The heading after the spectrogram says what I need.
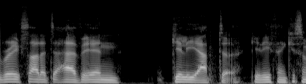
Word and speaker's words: Gilli: many names incorrectly you get my first name wrong actually Gilly Jilly Jill Jillian is is Gilly full name yeah then Gilly yes if it was like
